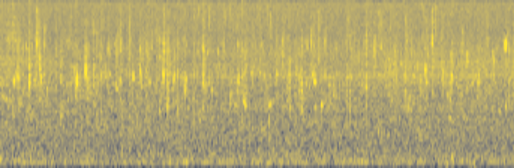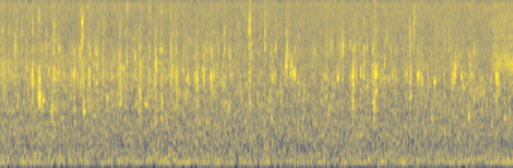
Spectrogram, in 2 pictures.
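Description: Faint, steady trickle of running water, with many small scattered drips and splashes.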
